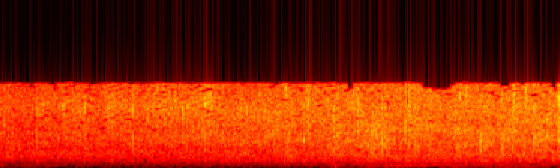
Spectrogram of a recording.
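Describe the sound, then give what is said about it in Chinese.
Sustained, dense applause from many people: a steady, loud wash of crackling claps with no pauses, holding an even level throughout with no voices. “我刚刚一讲，大家为了很多没听懂的，为了装出来自己听懂了，又拼命的鼓掌了。”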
